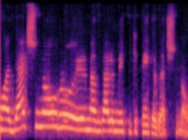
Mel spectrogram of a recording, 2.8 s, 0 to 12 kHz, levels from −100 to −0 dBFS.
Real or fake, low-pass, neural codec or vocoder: real; 10.8 kHz; none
